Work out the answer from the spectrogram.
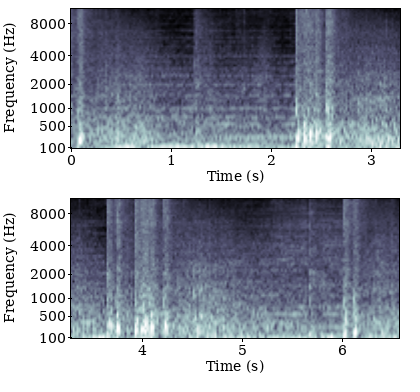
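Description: Aerial fireworks bursting in a string of sharp bangs, with quick rapid-fire clusters about two and a half and four seconds in. Music plays steadily underneath.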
